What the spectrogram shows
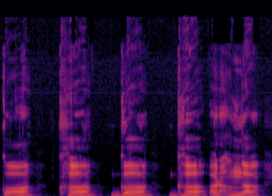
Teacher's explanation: क वर्ग के समस्त वर्ण दोस्तों कंठ्य व्यंजन के ही उदाहरण होंगे, क्योंकि दोस्तों इन सभी का उच्चारण कंठ्य से ही होता है। तो दोस्तों क, ख, ग, घ और अंग, यह दोस्तों पांचों ही हमारे कंठ्य व्यंजन के उदाहरण हैं।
